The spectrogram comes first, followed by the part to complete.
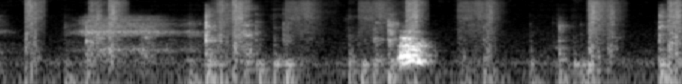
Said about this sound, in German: Wolf. Wolf, hallo. Noch ein. Also noch ein Wolf.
